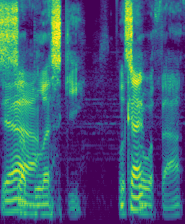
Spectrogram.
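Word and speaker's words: Szablewski: s k i so it's like bruski but with an l and a s so it's seski let's go with that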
